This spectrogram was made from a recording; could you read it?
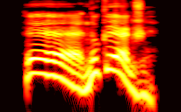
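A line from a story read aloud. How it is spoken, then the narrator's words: Cheerful drawl. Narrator (Russian): весело протянул Льюк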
